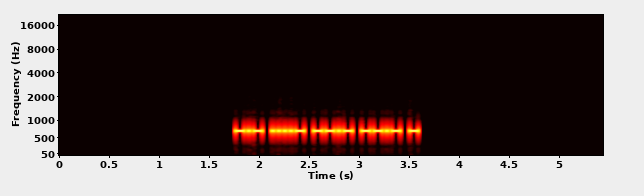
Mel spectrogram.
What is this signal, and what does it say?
Morse code, heard as a keyed tone, about 40 wpm, 700 Hz. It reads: K4QQT
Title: USA Call Signs - 5 Characters - 40wpm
